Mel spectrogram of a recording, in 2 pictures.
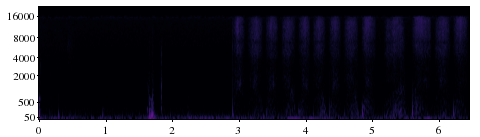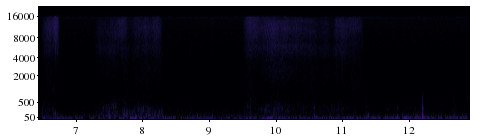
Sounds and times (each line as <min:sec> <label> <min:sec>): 0:02.9 eraser is wiping the pencil line on the paper 0:08.3
0:09.5 eraser is wiping the pencil line on the paper 0:11.3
